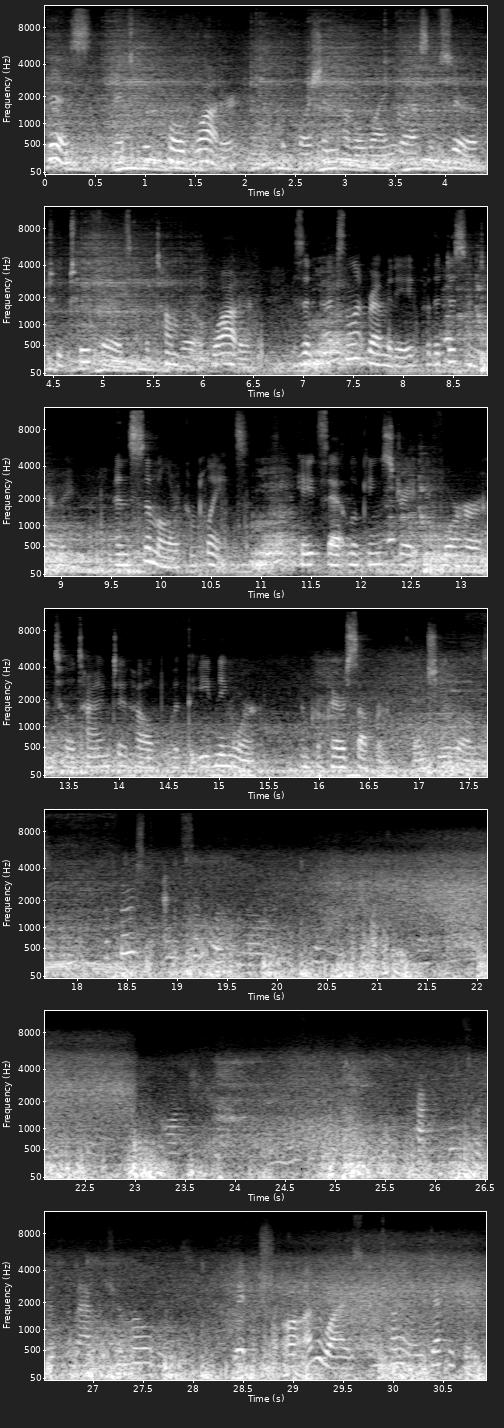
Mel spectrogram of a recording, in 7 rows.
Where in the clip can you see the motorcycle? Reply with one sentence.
The motorcycle can be heard from 0.0 to 18.4 s.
